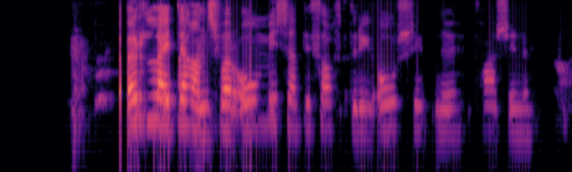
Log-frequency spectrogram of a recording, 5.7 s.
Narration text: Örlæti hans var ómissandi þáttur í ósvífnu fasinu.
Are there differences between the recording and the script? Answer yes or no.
no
